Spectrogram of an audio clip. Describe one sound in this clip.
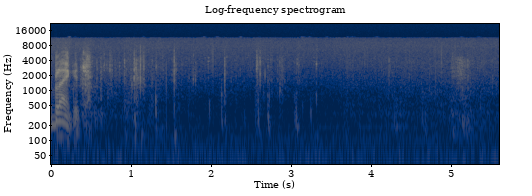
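Boots step across a wooden floor.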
